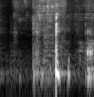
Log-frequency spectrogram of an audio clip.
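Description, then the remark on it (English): Wine splashes and trickles into a glass for about a second, fairly quiet, with a brief clink partway through and no voices. “Can you pour my glass now?”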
